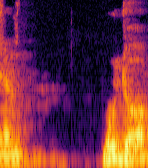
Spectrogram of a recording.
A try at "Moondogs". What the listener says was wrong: With an S on the end.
